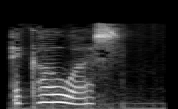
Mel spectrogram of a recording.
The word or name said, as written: ecowas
